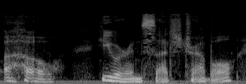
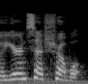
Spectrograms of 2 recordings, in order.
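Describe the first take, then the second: First: Low, soft teasing threat, much lower and softer; mock menacing murmur. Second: Said in the usual way. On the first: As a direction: tease her with a hushed mock warning. Playful threat to wife in story.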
